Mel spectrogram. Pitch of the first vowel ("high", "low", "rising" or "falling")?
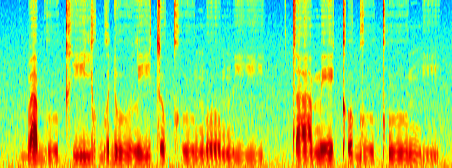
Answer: falling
